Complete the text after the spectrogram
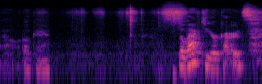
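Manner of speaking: sarcastic, tongue-in-cheek tone. Going back to the listener's cards after a sigh: sarcastic. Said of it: "I'm being sarcastic".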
